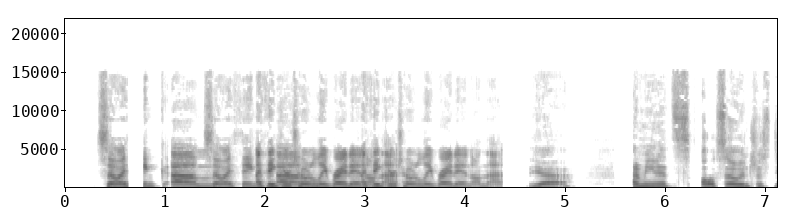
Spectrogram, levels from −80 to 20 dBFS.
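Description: At 0.62 to 0.79 s the speech cuts to silence for 160 ms, a digital broadcast dropout where the receiver muted on failed frames. The waveform shows a flat gap and the spectrogram a blank vertical strip. From 1.39 to 4.37 s a doubled audio track appears: a full-band copy trails about a second behind, a few dB quieter, with no reverberant tail. It starts and stops abruptly, most likely from a second, slower capture path, and shows as repeated spectrogram patterns offset in time. A second dropout at 5.50 to 5.68 s leaves a similar clean, silent hole.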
